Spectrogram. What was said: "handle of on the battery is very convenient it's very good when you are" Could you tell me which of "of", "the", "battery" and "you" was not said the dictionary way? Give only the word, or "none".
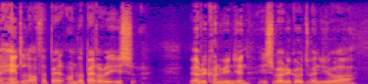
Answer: of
